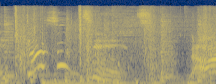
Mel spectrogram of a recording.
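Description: A cartoon character's short, dog-like vocal calls that bend up and down in pitch, over background music.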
